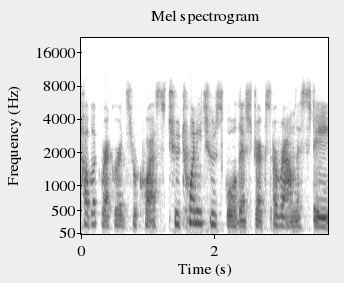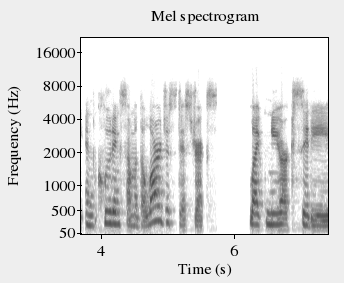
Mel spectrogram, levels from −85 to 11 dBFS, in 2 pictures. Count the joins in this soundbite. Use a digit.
0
